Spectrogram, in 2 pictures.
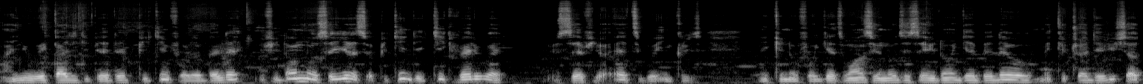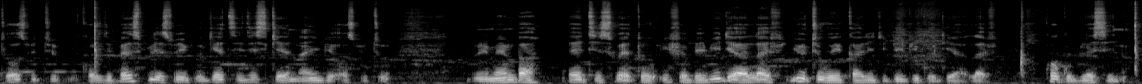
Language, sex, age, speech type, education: Nigerian Pidgin, male, 30-45, spontaneous, tertiary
